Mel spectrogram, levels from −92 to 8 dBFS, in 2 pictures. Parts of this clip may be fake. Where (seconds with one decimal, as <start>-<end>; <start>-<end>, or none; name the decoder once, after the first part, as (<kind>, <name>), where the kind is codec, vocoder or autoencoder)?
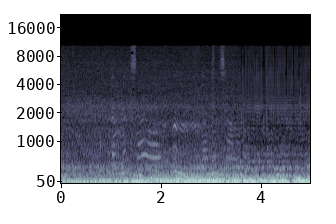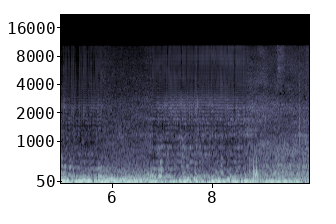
3.6-5.8 (vocoder, BigVGAN v2); 6.8-8.7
